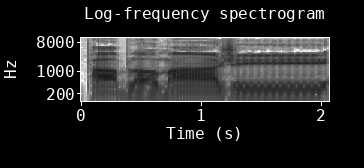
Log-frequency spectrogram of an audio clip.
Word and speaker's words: Pablo Maggi: Big shout out to Pablo Meiji. Wait. Hold on. I'm going to say it right. Joe DiMaggio. Maggi. Pablo Maggi, a.k.a.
